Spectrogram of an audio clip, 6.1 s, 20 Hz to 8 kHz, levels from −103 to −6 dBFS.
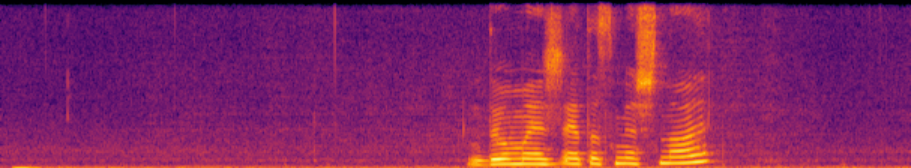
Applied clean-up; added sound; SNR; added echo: none; none; none; none.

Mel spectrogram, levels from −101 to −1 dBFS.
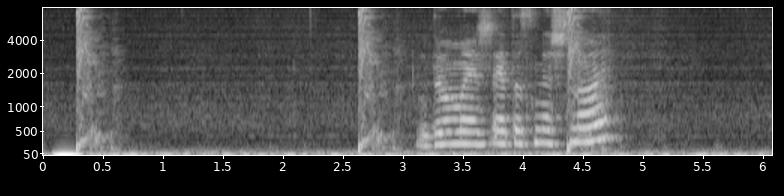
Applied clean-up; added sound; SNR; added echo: none; Thump, thud; 14 dB; reverberation time 0.3 s.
